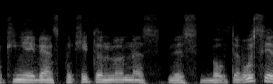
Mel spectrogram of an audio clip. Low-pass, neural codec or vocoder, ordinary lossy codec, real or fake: 10.8 kHz; codec, 24 kHz, 0.9 kbps, WavTokenizer, medium music audio release; Opus, 24 kbps; fake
